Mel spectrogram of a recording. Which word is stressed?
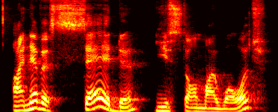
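said. The word 'said' carries the main stress. The speaker denies saying it but not that it happened. "With the first one, you're denying that you said something"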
